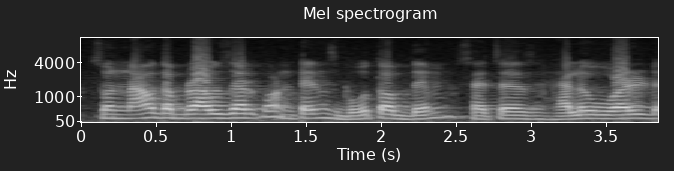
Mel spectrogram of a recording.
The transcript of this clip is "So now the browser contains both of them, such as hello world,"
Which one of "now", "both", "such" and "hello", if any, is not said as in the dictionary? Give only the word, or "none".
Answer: both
